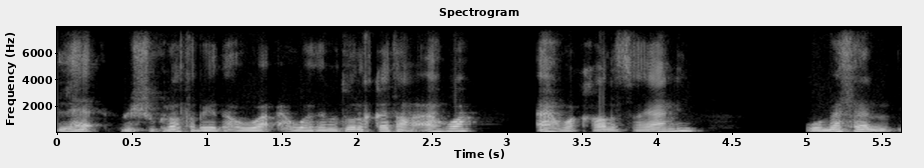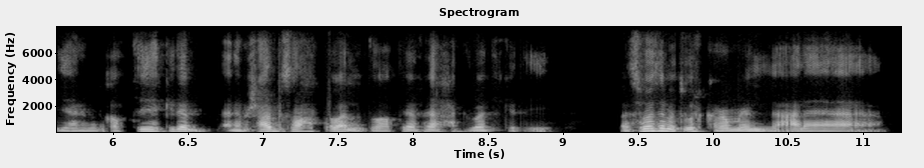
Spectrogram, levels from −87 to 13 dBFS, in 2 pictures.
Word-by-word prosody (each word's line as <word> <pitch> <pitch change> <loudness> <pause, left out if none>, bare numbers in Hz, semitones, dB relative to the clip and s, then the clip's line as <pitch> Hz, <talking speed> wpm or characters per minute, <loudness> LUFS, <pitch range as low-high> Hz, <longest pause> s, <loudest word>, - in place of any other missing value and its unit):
لأ، 115 +3 +1
مش 105 0 -5
شوكولاتة 125 +3 -1
بيضا، 100 -4 +1
هو 95 +2 +3
هو 100 +1 0
زي 100 - -1
ما 105 - 0
تقول 135 0 +2
قِطَع 135 +1 +1
قهوة، 165 +5 +2 0.4
قهوة 120 -5 +2
خالصة 115 -2 0
يعني، 150 +7 +2 0.7
ومثلًا 130 +1 +3
يعني 90 -1 -5
متغطية 140 +10 -3
كده 145 +1 +3
ب - - -3
أنا 105 - -1
مش 110 - -7
عارف 150 - +6
بصراحة 135 -3 0
الطبقة - - +1
اللي 105 - 0
متغطية 90 +7 -3
فيها 115 +1 -1
لحد 110 - -11
دلوقتي 110 +1 -2
كانت - - -15
إيه، - - -13 0.5
بس - - -5
هو 170 - +7
زي 175 - +5
ما 155 - +5
تقول 130 +1 0
كراميل 100 -1 +1
على 85 0 -2
115 Hz, 205 wpm, -18 LUFS, 100-135 Hz, 0.7 s, هو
